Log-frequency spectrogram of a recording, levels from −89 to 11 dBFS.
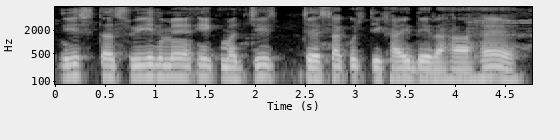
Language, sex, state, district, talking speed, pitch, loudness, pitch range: Hindi, male, Gujarat, Valsad, 140 wpm, 120 Hz, -15 LUFS, 110-125 Hz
